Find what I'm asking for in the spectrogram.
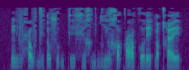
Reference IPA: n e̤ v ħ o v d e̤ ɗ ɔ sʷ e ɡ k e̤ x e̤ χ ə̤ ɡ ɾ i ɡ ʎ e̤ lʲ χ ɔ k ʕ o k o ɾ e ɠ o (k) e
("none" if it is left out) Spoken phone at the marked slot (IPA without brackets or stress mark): qʰ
